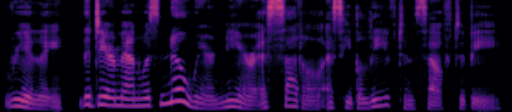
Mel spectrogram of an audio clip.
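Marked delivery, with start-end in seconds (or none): none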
